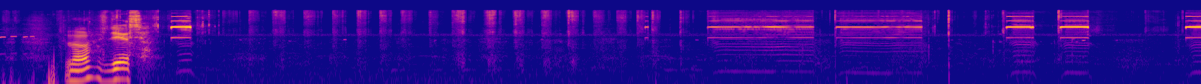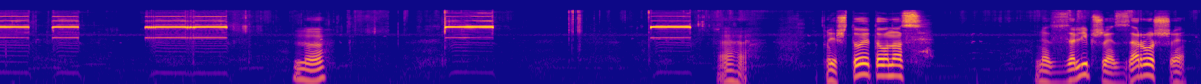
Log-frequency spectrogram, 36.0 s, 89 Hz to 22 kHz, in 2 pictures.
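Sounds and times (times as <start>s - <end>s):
metal detector beeping: 0.0s - 0.6s, 1.5s - 14.1s, 14.7s - 16.6s, 17.2s - 19.4s, 20.2s - 22.0s, 24.6s - 25.7s, 27.4s - 28.9s
metal detector ticking: 1.1s - 19.4s, 20.2s - 22.2s, 23.0s - 25.7s, 26.4s - 29.0s.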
